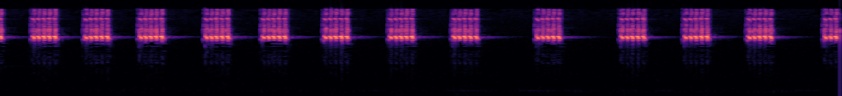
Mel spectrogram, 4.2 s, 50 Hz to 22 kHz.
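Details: Crickets chirping at night, recorded live on a Sony PCM D100 field recorder: loud, high, ringing chirps repeated about three times a second, with a brief pause near the middle, against a silent background.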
